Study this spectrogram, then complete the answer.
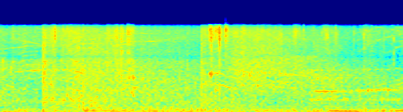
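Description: A fire roars.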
